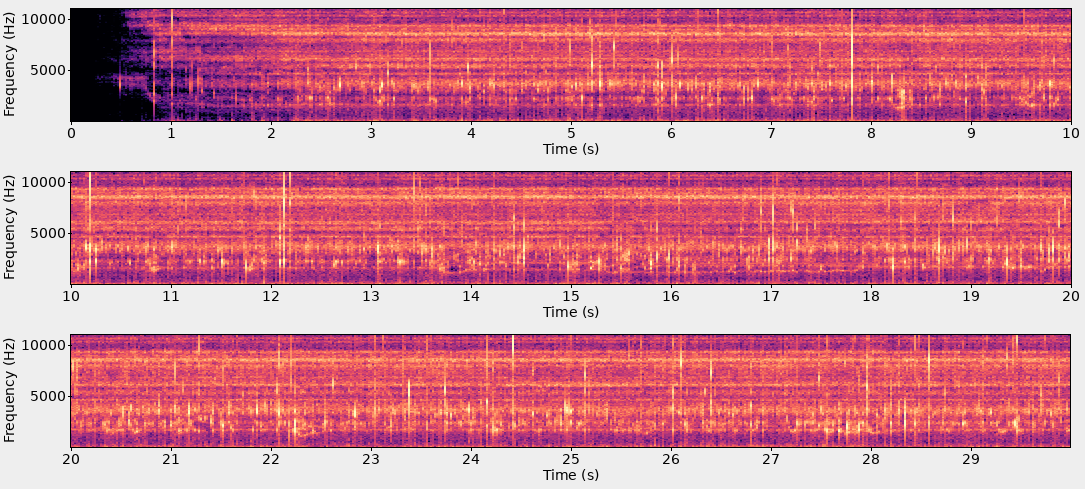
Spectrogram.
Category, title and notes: Sound effects > Objects / House appliances
A hydrophone recording of water running from a tap into a kitchen sink.
bathroom, hydrophone, sink, tap, underwater, water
